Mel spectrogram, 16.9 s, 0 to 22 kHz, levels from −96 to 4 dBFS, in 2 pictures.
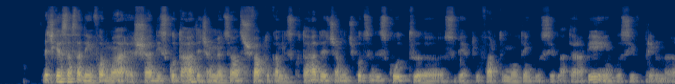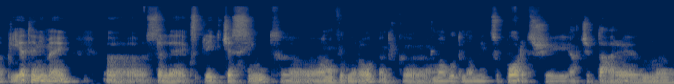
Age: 20-39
